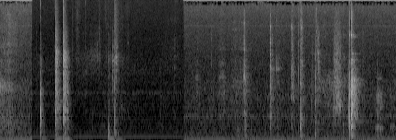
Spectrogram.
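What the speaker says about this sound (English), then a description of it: "To ensure that this cross cut is nice and clean, I'm going to create a knife wall." A knife scoring a knife wall into wood for a dovetail cross cut: a few sharp, separate clicks and taps at first, then quieter scraping strokes with a stronger tick near the end, close and fairly faint.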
